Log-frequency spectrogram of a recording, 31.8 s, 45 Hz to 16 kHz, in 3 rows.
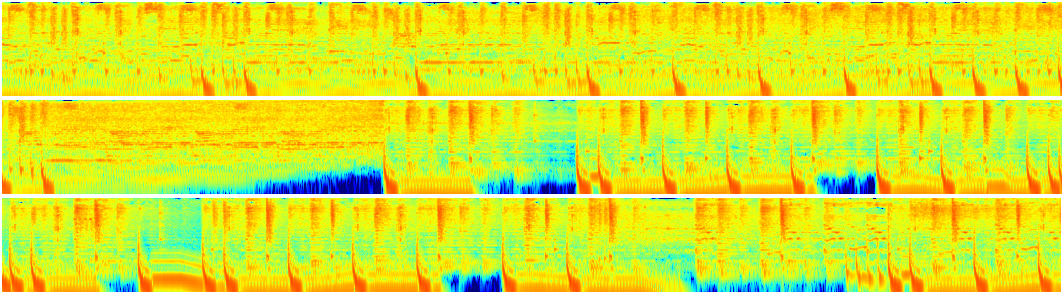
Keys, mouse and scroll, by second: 0.3 middle click, 3.9 click, 5.7 click, 7.5-9.0 drag, 11.6 click, 11.9 click, 12.6 ctrl+s, 12.8-13.2 middle drag, 15.6-16.7 drag, 17.6-18.6 drag, 19.5 click, 20.7 middle drag, 21.4 ctrl+s, 21.8 shift+a, 25.5-26.6 drag, 29.9 ctrl+middle click, 31.2 ctrl+s.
